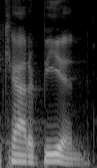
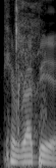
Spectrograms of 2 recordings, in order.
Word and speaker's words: Caribbean: It's the same Caribbean. So it's Yeah. the same. It's just a different pronunciation of the exact same Emphasis. word. But the emphasis, right?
